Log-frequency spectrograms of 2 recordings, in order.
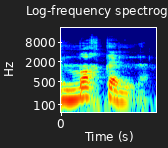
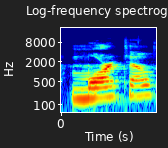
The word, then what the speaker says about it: mortel: It goes like c'est mortel. Mortel. Not mortal, not mortel. Mort. R. It comes from the throat, right?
